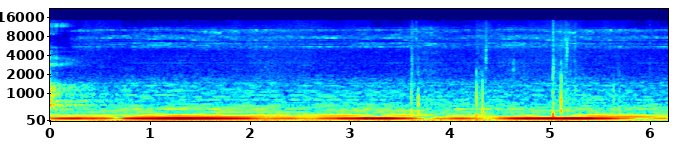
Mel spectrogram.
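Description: Low, steady droning hum that swells and fades every second or two, the ambient sound design of an animated magical scene. Three faint ticks come about halfway through.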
